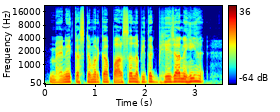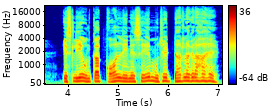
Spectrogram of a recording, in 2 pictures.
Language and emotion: Hindi, fearful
